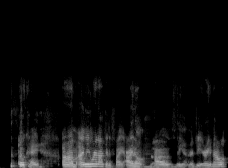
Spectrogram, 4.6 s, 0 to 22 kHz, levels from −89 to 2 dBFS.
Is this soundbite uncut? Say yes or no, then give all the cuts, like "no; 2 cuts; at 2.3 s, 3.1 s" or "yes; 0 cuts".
yes; 0 cuts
